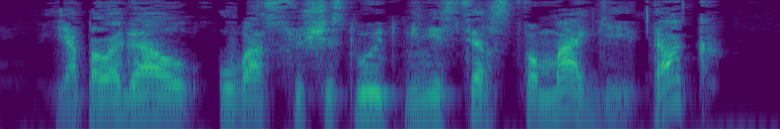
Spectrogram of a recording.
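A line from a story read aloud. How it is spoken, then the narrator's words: Sudden sharp question. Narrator (Russian): вдруг резко спросил Вернон Дурсль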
